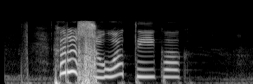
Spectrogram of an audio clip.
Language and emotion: Russian, positive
